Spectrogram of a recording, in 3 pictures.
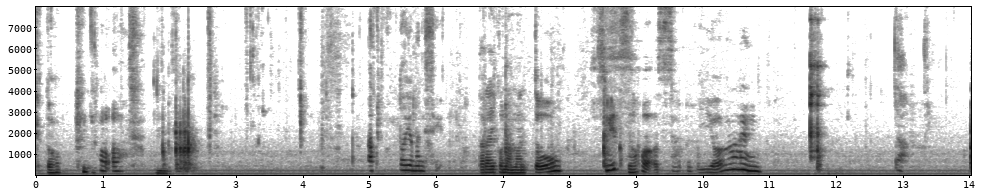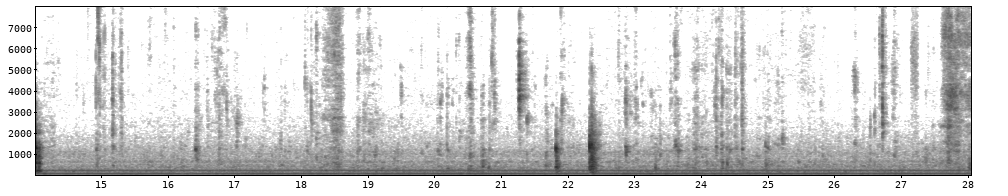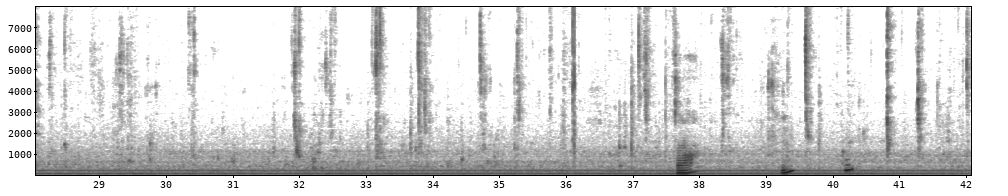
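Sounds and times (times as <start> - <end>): low hum: 0.0 - 42.0
close chewing: 1.9 - 5.4, 13.2 - 42.0
wet clicks and lip smacks: 34.7 - 36.3.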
